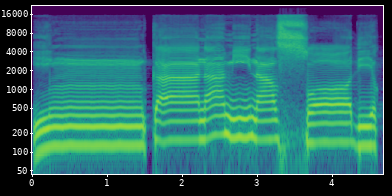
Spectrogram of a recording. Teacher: alaiha inana nun sukun atau tanwin bertemu kaf atau qof sama dengan baris pertama tadi disebut bacaan ikhfa namanya ikhfa ab'ad ganti bunyi nun sukun jadi eng dengungkan dua harakat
